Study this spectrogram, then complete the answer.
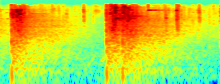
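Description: Two loud, sharp bursts of gunfire in the video game Resident Evil Village, about a second apart, each fading into a ringing tail with no talking.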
